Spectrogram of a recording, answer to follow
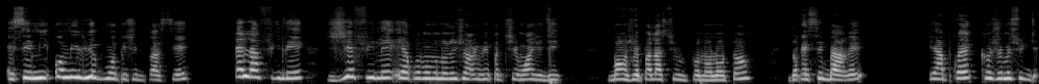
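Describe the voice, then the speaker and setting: Woman, 50s, bright higher voice, emphatic storyteller for a vlog. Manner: animated, emphatic storyteller talking straight to her viewers. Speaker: beauty vlogger.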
